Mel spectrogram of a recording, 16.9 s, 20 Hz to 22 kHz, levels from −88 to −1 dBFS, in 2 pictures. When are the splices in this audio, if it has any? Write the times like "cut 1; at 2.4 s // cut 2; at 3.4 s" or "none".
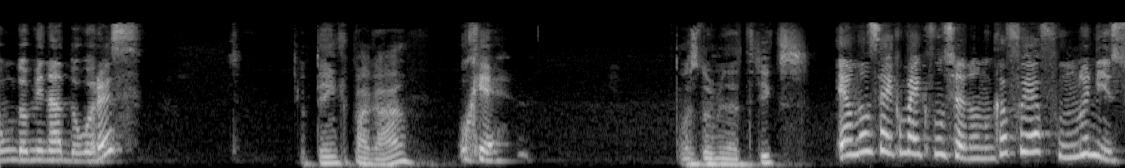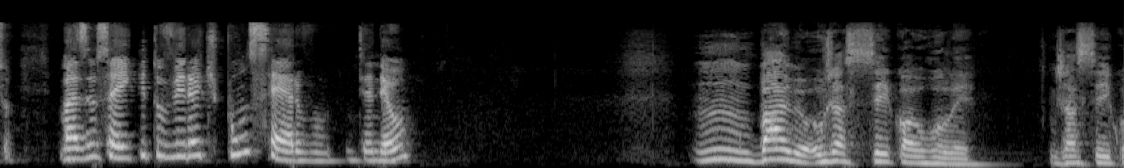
none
